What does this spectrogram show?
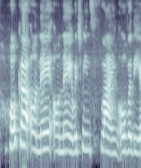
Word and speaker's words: Hoka One One: sold these shoes before the one one is actually pronounced on a on a says Hoka on a on a which means flying over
